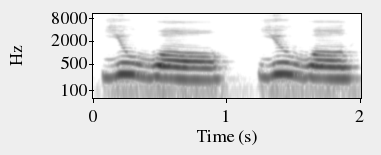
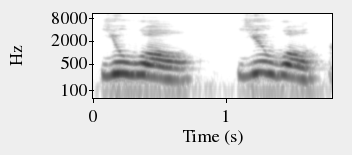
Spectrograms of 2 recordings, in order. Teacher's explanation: أول حاجة ربطت بصوت ال W، تاني حركة إن أنا وقعت صوت الهمزة أو وقعت الجلوتال ستوب ده كأنه مش موجود. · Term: linking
